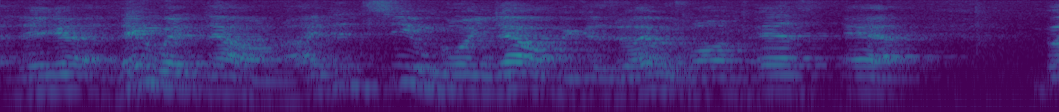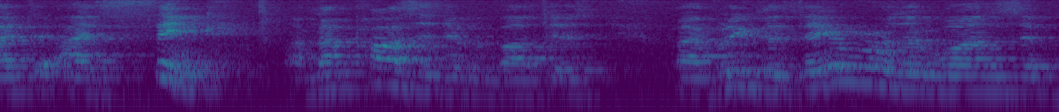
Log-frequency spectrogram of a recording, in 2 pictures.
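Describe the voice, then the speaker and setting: Noticeable background noise sits behind a man who speaks at a high pitch with ordinary pitch variation. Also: moderate pace. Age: 80s+. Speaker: war veteran, B-26 tail gunner. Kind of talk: reunion talk, war stories.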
